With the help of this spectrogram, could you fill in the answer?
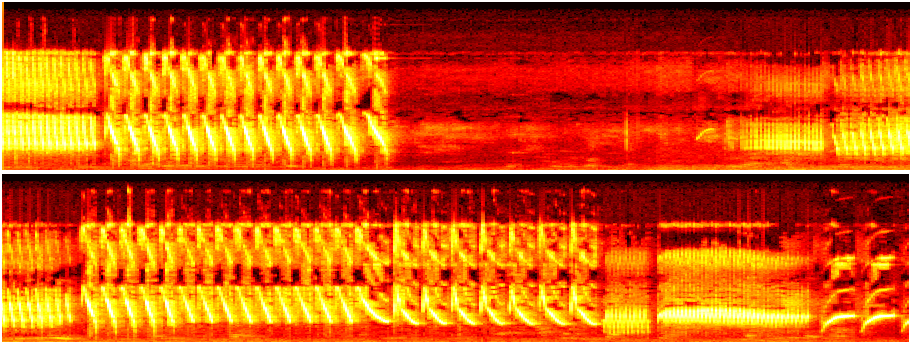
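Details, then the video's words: Canary in full, long rolling song (ngerol panjang), used as a lure to teach young canaries to sing: fast runs of sharp high repeated notes in dense trills, a short silent break, then more rapid rattling trills, ending in loud slurred whistles. "KENARI GACOR NGEROL PANJANG PANCINGAN KENARI PAUD BELAJAR BUNYI"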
